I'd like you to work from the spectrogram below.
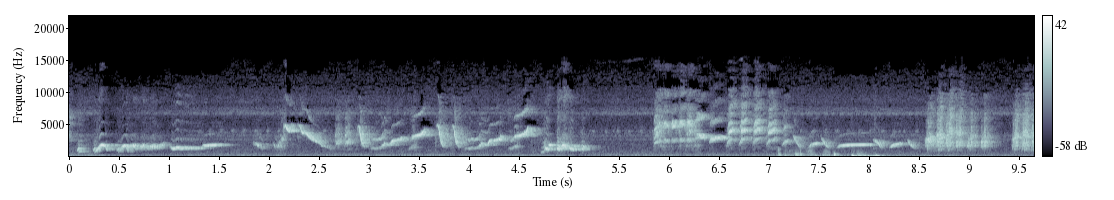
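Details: Murai batu, or white-rumped shama, in full night song: quick zigzagging whistled notes and slurs flow almost continuously, followed by harsh high buzzy bursts, with a brief low rumble near eight seconds.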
